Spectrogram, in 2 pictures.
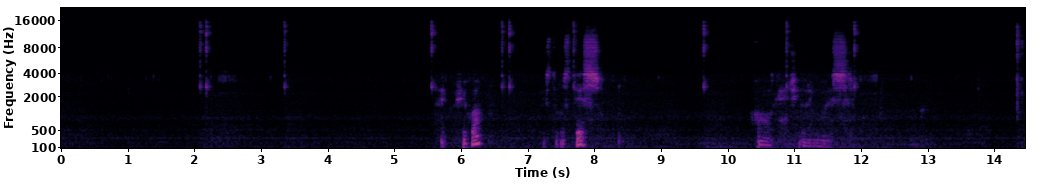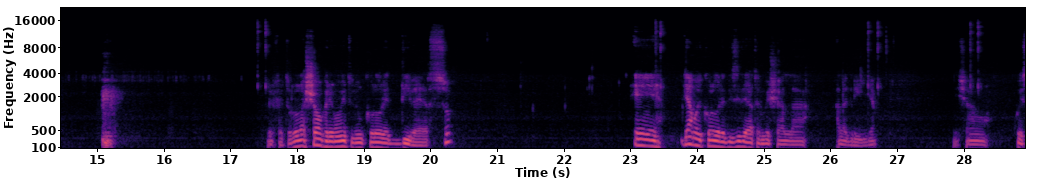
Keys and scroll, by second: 14.3 3.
